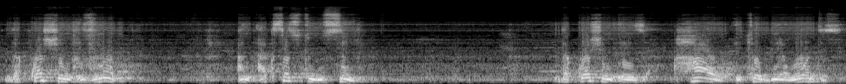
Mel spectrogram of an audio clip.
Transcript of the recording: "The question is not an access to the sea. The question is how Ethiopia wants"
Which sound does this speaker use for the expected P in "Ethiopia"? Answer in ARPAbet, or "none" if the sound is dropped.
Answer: B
